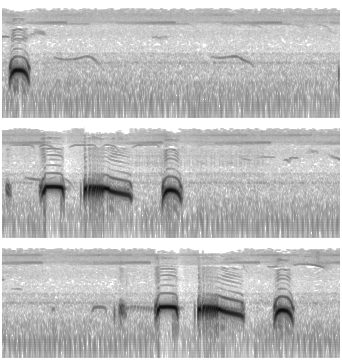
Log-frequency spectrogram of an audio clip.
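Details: Decoy spotted dove on the ground cooing loudly across a field to lure wild doves; two phrases about four seconds apart, each a short coo, a long falling coo and a clipped final coo, with faint low background hum.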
